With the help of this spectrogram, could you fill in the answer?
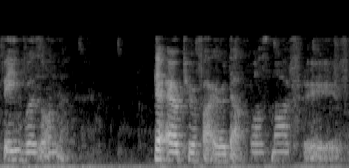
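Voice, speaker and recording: A woman speaks with a French Canadian accent. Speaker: livestream influencer and model. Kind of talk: livestream shopping chat. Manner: casual, hesitant with fillers.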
